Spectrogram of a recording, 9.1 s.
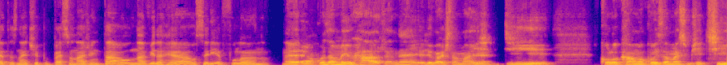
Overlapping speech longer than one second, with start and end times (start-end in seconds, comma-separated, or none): none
